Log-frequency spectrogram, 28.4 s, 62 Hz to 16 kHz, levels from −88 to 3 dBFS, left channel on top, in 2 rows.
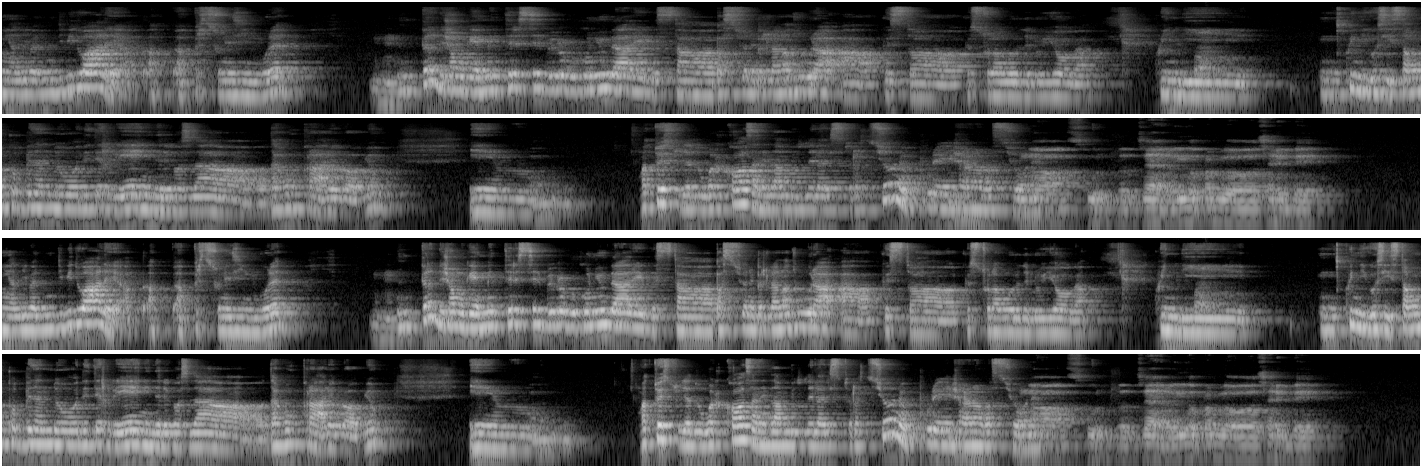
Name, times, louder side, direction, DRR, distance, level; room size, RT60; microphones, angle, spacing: voice 1, 0.0-2.9 4.0-10.9 11.2-12.4 13.2-19.9 20.6-24.6, right 4 dB, 85° right, 6 dB, 0.3 m, -27 dB
voice 2, 3.7-4.0 11.7-12.3 19.5-19.7 23.7-23.9 24.4-27.3, equal, 30° right, -2 dB, 0.6 m, -35 dB
4.6 x 3.4 x 2.6 m, 0.94 s
head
